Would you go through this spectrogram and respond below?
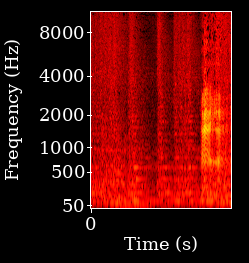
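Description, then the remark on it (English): An animal growls in low, rumbling grunts that rise into a louder, harsher snarl near the end, a continuous guttural sound with no talking over it. “Growling at me.”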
